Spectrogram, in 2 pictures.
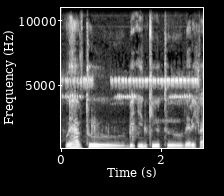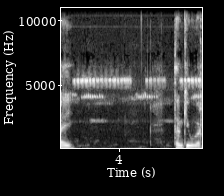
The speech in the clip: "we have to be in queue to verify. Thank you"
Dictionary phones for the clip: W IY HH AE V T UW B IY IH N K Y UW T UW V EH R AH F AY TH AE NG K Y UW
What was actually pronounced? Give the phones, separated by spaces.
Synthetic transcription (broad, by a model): W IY HH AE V T UW B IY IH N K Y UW T UW V EH R AH F AY T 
